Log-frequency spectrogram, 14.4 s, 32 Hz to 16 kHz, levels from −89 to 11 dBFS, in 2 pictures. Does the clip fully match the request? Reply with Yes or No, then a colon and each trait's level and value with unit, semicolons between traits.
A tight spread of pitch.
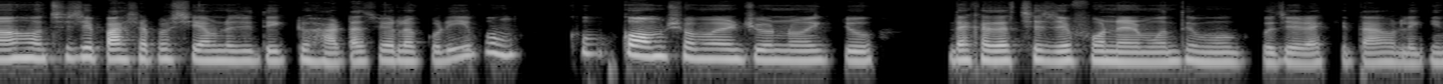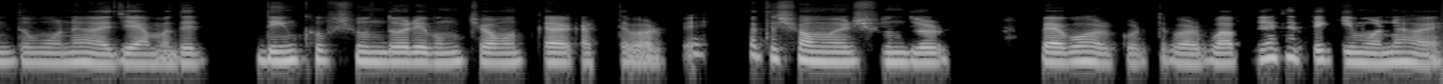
No: average, 3.3 semitones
